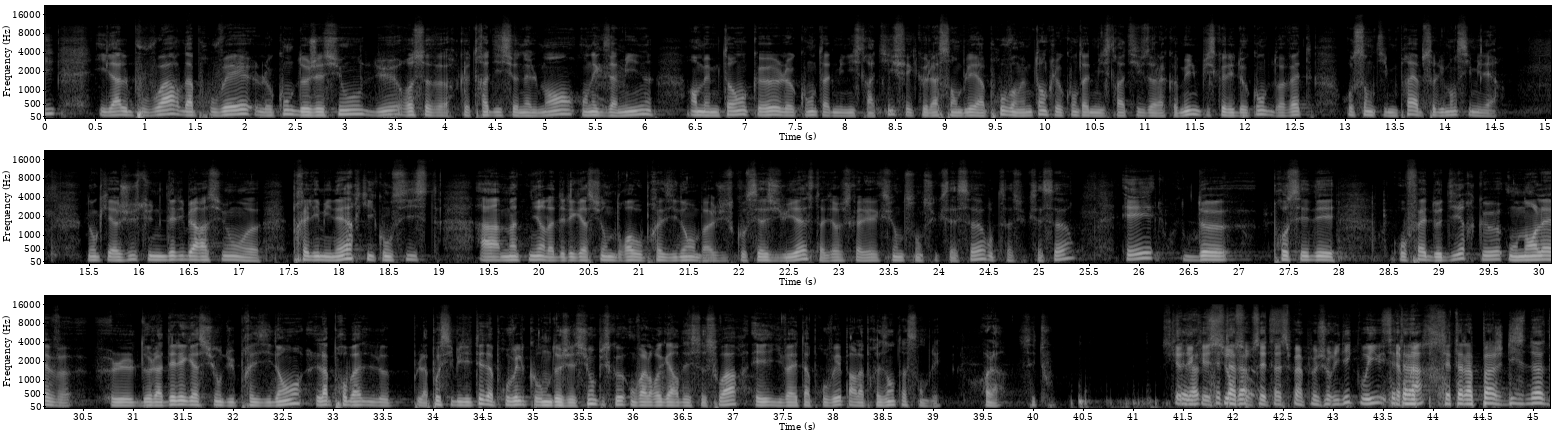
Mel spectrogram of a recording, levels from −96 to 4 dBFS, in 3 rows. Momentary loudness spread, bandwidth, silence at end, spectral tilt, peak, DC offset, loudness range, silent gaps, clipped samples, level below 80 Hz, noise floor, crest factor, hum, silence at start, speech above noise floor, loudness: 12 LU; 14 kHz; 0 s; -6.5 dB/octave; -14 dBFS; under 0.1%; 6 LU; none; under 0.1%; -66 dBFS; -68 dBFS; 24 dB; none; 0 s; 32 dB; -37 LUFS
